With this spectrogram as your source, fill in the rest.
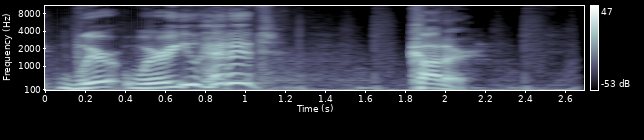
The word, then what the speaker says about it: Qatar: Cutter. Do you Do you mean Qatar? No. Everybody calls it Cutter.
